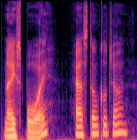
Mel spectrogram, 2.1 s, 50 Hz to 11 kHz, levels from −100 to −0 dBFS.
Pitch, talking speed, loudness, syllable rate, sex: 135 Hz, 145 wpm, -19 LUFS, 4.8 syllables/s, male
